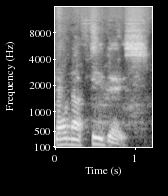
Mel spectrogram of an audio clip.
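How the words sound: It is said the Latin way, ending in s. "what we would call in Latin the term"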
